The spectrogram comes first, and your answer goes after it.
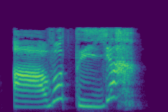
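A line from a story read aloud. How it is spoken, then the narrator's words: Loud announcement. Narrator (Russian): громко возвестила она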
